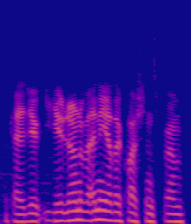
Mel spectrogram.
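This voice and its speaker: A man with a clean, resonant voice of average pitch improvises as a judge in a role-play. He talks informally and in a measured way, often stammering as he gets to his point. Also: level tone, fairly bright tone, clean tone.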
